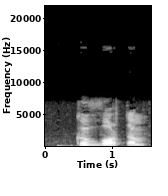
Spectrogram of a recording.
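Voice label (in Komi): "кыв-вортӧм", Komi, female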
